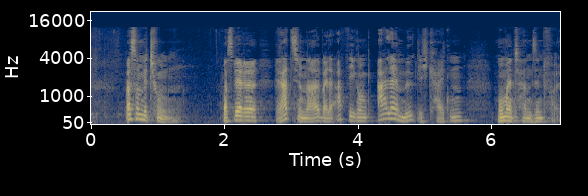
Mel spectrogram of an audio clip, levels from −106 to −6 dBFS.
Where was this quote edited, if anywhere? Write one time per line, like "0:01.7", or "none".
none

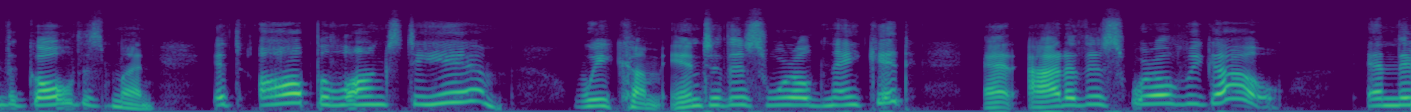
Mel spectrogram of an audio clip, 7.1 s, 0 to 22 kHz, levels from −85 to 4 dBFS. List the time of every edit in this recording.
none

